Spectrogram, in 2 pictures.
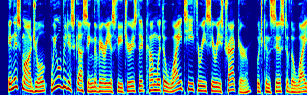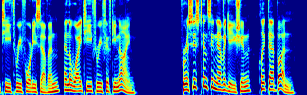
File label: E-Learning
